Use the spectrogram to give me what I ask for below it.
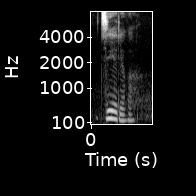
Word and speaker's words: дерево: Here first vowel is stressed and O isn't stressed, that's why we pronounce it more like A. By the way, the second E also is not stressed here, so we need to pronounce it more like E, something between E and E.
